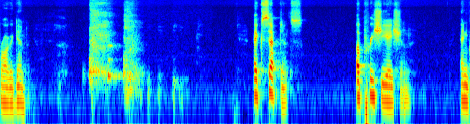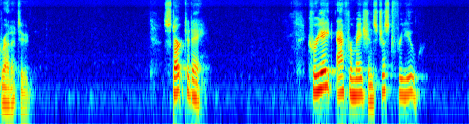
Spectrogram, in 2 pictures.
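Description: A woman speaks slowly and calmly into a microphone, with pauses between phrases.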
